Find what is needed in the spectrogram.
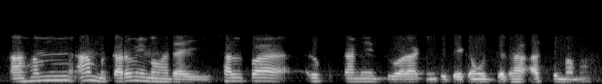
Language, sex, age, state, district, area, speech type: Sanskrit, male, 18-30, West Bengal, South 24 Parganas, rural, conversation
